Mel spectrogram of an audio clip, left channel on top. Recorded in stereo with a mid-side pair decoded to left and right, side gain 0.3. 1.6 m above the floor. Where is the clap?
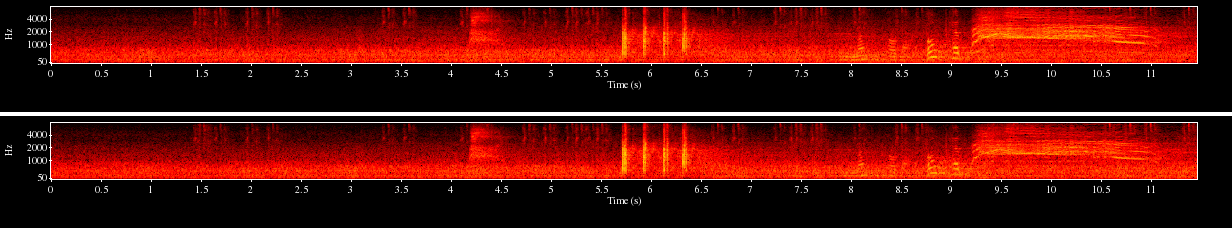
35° right, 0.6 m.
